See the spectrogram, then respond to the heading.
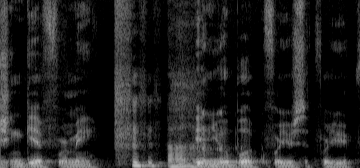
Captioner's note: participants laughing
